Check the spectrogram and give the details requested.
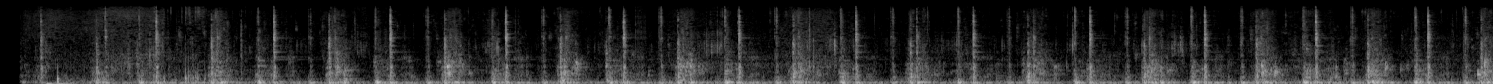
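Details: BMW E30 driving with irregular clicks and ratcheting clunks from rear drivetrain, plus petrol splashing; owner suspects output shafts, driveshaft carrier bearing, rear or diff mounts, or differential.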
